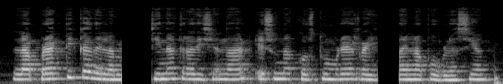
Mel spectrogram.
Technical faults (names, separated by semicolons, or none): digital wireless dropout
